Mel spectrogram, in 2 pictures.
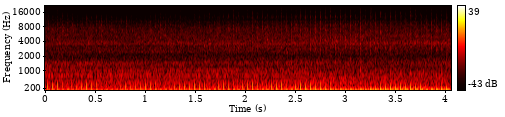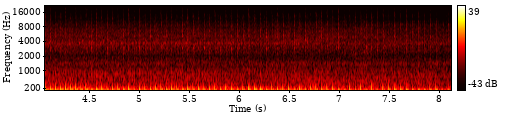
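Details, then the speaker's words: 2021 Ural Gear Up Hornet custom sidecar motorcycle after final assembly, started in neutral: steady, even low thrum from the twin at idle, regular firing pulses, no knocks or misses; healthy normal idle. "So we're going to get a quick start on the bike, for this bike, so you can hear it."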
